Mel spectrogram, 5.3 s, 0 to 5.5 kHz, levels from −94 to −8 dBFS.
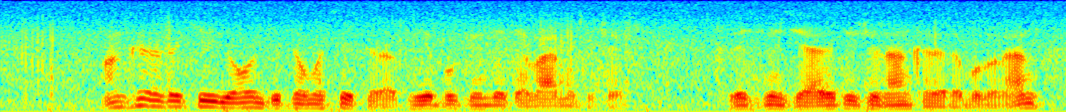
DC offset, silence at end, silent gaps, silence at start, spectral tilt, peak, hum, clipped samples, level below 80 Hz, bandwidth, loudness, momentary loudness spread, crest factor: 0.5%; 0 s; none; 0 s; -9.5 dB/octave; -2 dBFS; none; under 0.1%; -46 dBFS; 5.4 kHz; -21 LUFS; 12 LU; 18 dB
